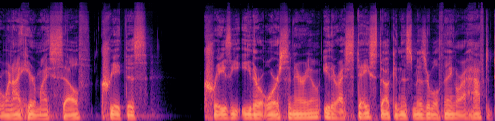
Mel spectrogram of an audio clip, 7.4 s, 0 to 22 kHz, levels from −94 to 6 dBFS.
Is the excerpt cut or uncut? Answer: uncut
